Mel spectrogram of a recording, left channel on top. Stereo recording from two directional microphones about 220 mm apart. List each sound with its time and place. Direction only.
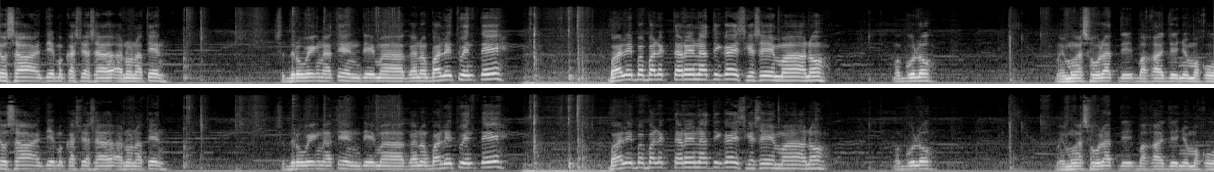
0.0 s a man's voice: 45° left (ahead or behind)
2.9 s a man's voice: 50° left (ahead or behind)
10.6 s a man's voice: 45° left (ahead or behind)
